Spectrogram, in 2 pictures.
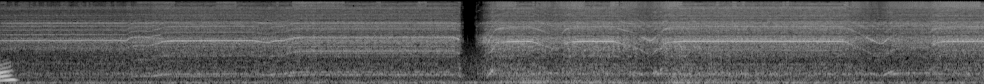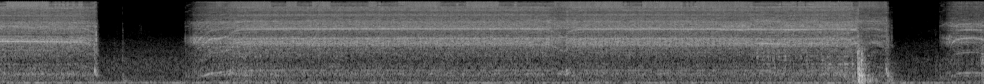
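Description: A power drill whines loudly and steadily in long bursts, boring holes, stopping briefly twice, with changing pitch as it bites into the material.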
